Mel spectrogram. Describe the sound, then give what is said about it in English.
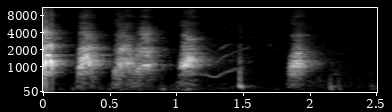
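A dog named Bert barks five times in short, uneven bursts, mid-pitched and fairly loud, with a brief whine between barks and no one talking. “And their beautiful dog, Bert.”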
